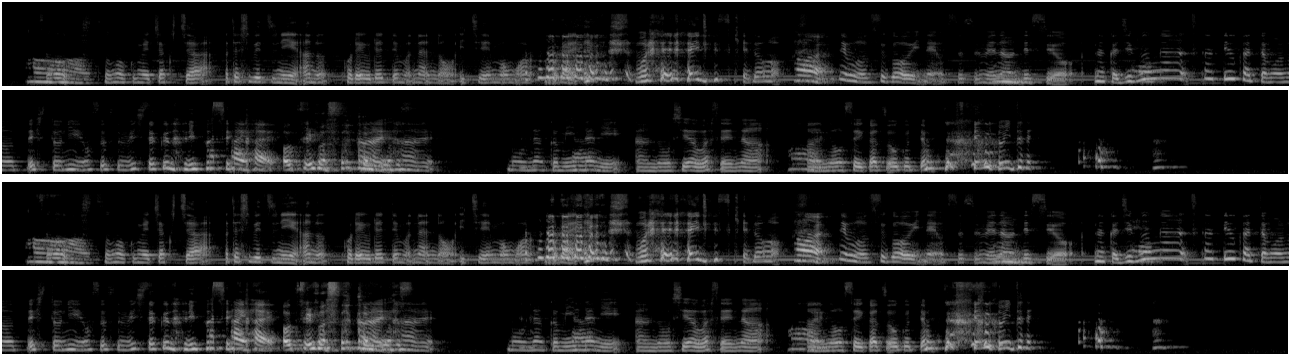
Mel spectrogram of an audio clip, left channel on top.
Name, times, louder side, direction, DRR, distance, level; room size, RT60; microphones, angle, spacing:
voice 1, 0.2-0.9 5.3-6.1 7.9-8.3 9.9-10.3 11.3-11.5 15.2-16.9 18.0-18.2 18.6-18.8 20.7-21.1 22.3-22.8 23.8-23.9 24.4-24.6, right 3 dB, 50° right, 12 dB, 1.5 m, -29 dB
voice 2, 1.0-7.8 8.4-15.2 16.4-17.2 17.9-20.5 20.9-23.2, right 1 dB, 10° right, 14 dB, 0.6 m, -32 dB
Organ, 1.5-12.5, right 3 dB, 45° left, 2.4 m, -49 dB
17.0 x 13.0 x 2.4 m, 0.31 s
head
